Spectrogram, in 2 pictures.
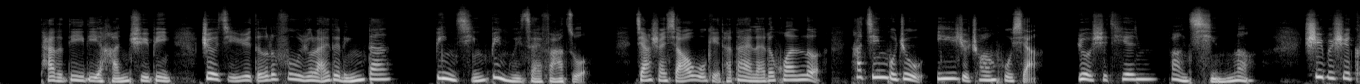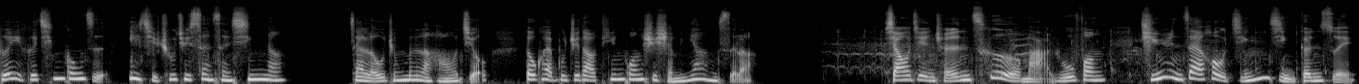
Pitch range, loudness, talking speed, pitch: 170-240 Hz, -20 LUFS, 225 characters per minute, 200 Hz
